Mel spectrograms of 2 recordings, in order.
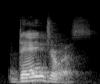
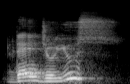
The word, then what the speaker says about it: dangerous: 16 dangerous dangerous dangerous danger use or dangerous that will be incorrect pronunciation so whenever you see most commonly oh you it gives a kind of schwa sound like dangerous mountainous curious okay but it's not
